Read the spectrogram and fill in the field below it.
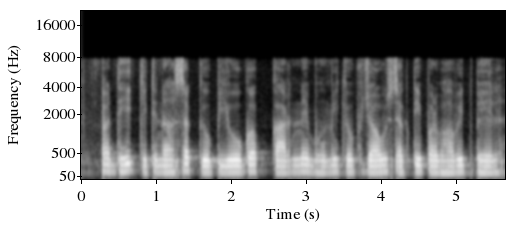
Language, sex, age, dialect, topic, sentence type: Maithili, male, 41-45, Southern/Standard, agriculture, statement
